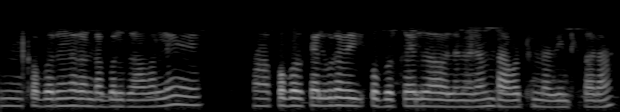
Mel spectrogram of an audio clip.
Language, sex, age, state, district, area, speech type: Telugu, female, 18-30, Telangana, Hyderabad, urban, conversation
